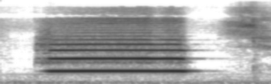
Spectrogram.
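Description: One steady flute tone, the note E flat, held for roughly a second, bright and breathy, then fading into near silence.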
